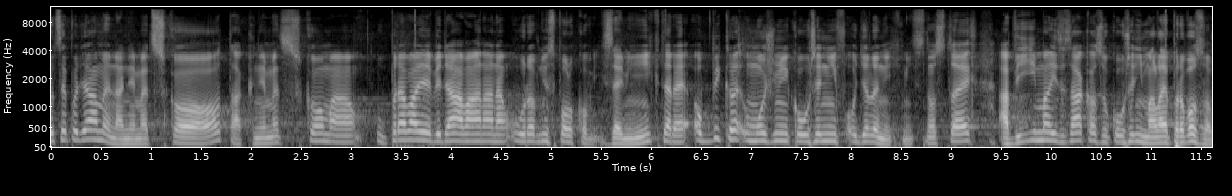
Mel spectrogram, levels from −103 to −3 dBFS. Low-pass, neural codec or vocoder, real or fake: 10.8 kHz; none; real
